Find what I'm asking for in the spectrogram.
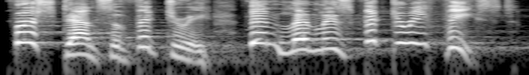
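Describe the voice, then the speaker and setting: Squeaky, excitable little creature. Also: female voice, a little slow, exaggerated voice. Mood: gleeful. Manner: third-person broken grammar, stammering, squeaky. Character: small excitable creature sidekick, childlike, easily panicked. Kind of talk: comic video game character acting. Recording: reverberant hall sound.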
